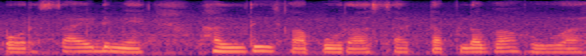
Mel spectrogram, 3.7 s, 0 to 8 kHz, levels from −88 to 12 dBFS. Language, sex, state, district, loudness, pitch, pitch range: Hindi, female, Punjab, Fazilka, -17 LUFS, 155 Hz, 150-175 Hz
